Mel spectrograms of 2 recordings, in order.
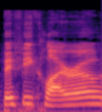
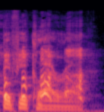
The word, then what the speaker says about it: Biffy Clyro: Oh, Biffy Clyro, that's how you say it. I've never said it out loud or heard it.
